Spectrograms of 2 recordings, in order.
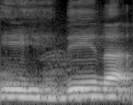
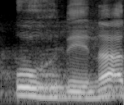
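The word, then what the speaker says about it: اهدنا: Tapi kalau memulai di sini apa bacanya? Ahina. Uhdina atau ihdina. Ihdina. Ihdina. Kenapa? Ha huruf ketiganya kasrah ya.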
